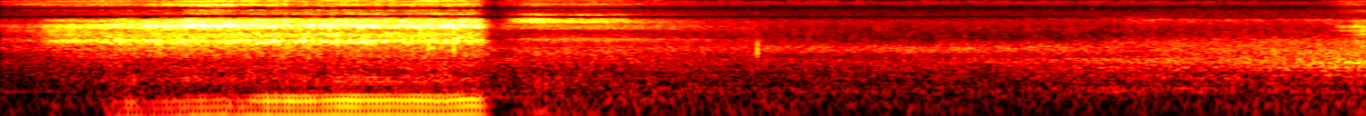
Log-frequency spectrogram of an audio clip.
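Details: Pitbull dog snoring while sleeping: one deep, vibrating rumbling snore lasting about two seconds, then quiet breathing.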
